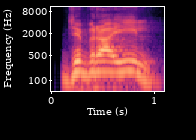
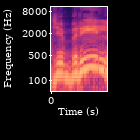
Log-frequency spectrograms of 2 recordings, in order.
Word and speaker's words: जिब्रील: अब जिब्राईल इज़ no word जी, ये हमने खुद जिब्राईल बना रखा है, मैकाईल, इज़राइल और इसराफील के वज़न पर। एक्चुअली जो कुरानिक स्पेलिंग है वो जिब्रील है, बाले जिब्राईल नहीं है किताब का, बाले जिब्रील, बाले जिब्रील है। तो इसलिए जिब्रील कहा करें और शर्जील भी ना कहा करें।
